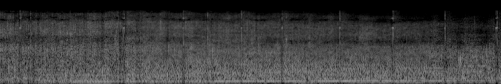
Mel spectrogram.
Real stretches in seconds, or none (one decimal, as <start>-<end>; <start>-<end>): 0.0-1.4; 4.3-5.0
